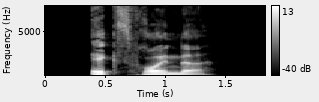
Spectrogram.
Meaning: 1. nominative/accusative/genitive plural of Exfreund 2. dative of Exfreund
- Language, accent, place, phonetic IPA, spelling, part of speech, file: German, Germany, Berlin, [ˈɛksˌfʁɔɪ̯ndə], Exfreunde, noun, De-Exfreunde.ogg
